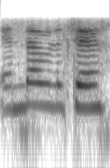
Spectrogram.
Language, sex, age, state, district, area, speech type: Malayalam, female, 18-30, Kerala, Alappuzha, rural, conversation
